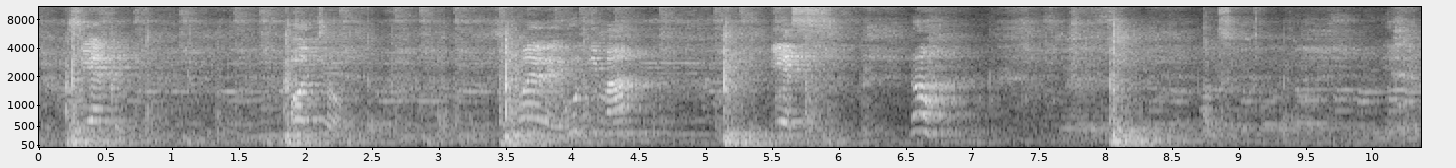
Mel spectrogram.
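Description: Repeated thuds of an athlete landing box jumps on a wooden plyo box and rubber gym floor, about one every second and a half, six in all, stopping near the end.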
